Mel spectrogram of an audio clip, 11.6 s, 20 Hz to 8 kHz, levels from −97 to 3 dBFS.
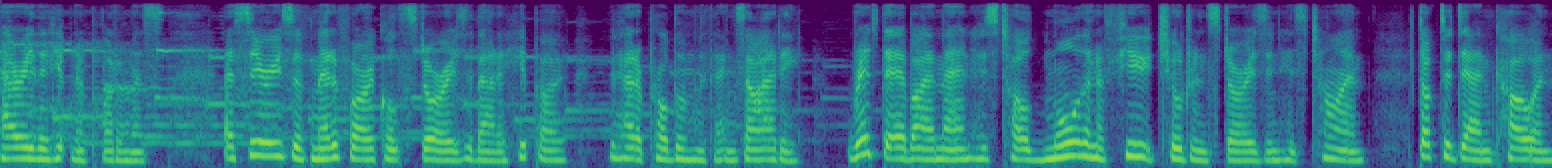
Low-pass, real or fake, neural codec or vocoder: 7.2 kHz; fake; vocoder, 44.1 kHz, 128 mel bands, Pupu-Vocoder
